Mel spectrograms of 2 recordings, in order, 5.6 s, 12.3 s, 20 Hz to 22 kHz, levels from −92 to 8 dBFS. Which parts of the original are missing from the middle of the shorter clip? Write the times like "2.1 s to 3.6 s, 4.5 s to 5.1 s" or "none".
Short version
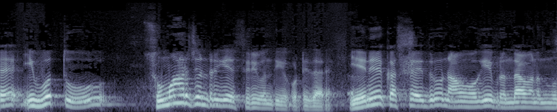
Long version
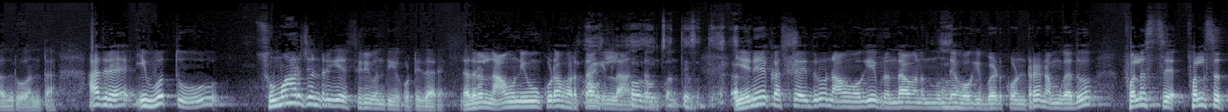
4.6 s to 7.4 s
